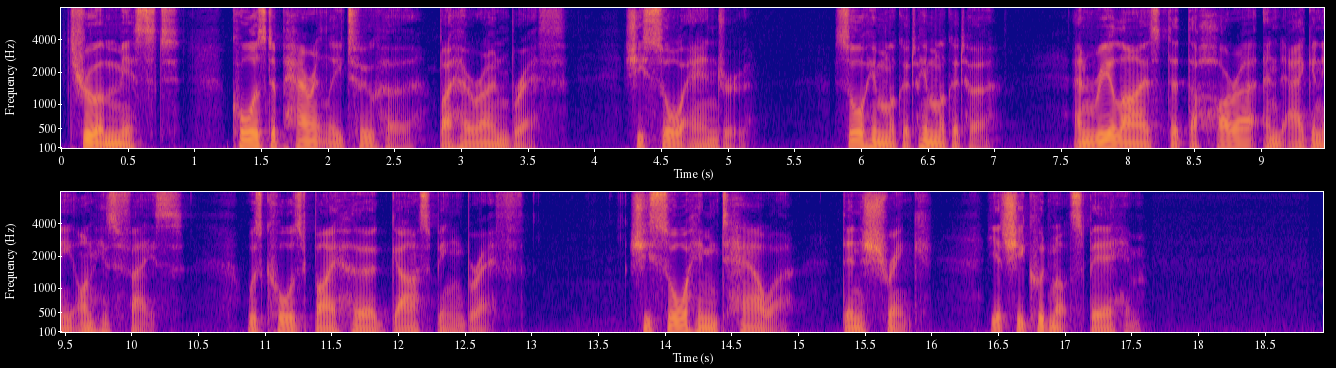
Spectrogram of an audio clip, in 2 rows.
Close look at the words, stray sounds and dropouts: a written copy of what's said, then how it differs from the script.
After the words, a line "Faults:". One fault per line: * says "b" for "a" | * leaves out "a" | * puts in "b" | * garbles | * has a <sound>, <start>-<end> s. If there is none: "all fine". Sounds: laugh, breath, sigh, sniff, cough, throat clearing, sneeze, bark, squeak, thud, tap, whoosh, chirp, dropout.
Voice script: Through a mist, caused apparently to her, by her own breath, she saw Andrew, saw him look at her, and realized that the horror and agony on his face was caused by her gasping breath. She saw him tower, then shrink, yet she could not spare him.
Through a mist, caused apparently to her, by her own breath, she saw Andrew, saw him look at him look at her, and realized that the horror and agony on his face was caused by her gasping breath. She saw him tower, then shrink, yet she could not spare him.
Faults:
* puts in "him look at"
